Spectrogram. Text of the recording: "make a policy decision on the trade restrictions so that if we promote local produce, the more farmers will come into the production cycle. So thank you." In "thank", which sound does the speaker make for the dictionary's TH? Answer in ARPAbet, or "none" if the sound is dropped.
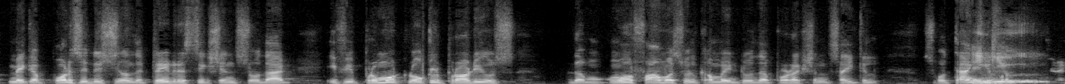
T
